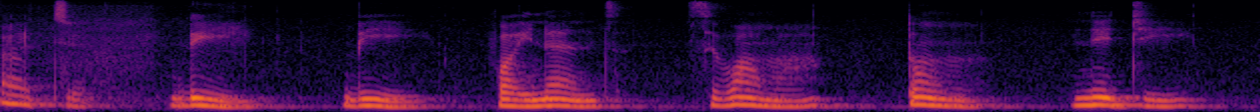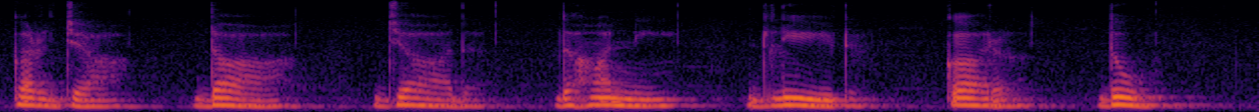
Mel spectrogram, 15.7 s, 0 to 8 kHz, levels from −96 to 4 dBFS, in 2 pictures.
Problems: background sounds at intervals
